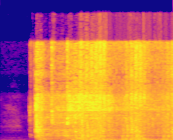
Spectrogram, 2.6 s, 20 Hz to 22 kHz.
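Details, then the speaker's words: Ditch Witch 3700DD trencher, air-cooled diesel, previously very hard to start, started at quarter throttle after fresh oil: brief crank, fires at once, settles into steady even low rumble; clean easy start. "Wow. Started right up."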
